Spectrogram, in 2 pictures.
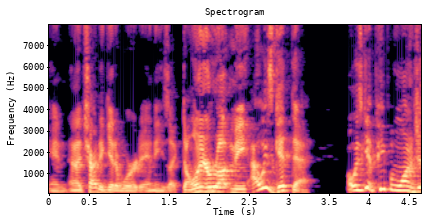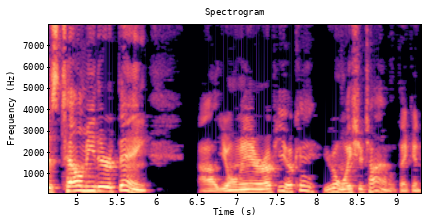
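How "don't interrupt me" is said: sharp, loud yelling. Retelling a man who yelled at the speaker, imitating someone yelling. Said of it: "he's like yelling at me and everything".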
